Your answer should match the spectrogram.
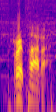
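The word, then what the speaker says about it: Reparaz: Say it again? Repara. Repara. Repara. Repara. You have to roll the R.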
